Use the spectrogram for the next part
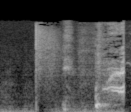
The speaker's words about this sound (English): do you want to hear the … boob slap?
